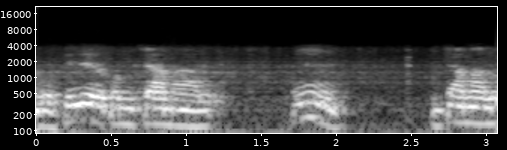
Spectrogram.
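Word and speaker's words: ح: তারপরে হা, এটা গলা থেকে নরম হ বের হবে, একটু ফ্যাস ফ্যাসা শব্দ দিয়ে আমাদেরকে কি করতে হবে? এই হাটা উচ্চারণ করতে হবে। গলা থেকে নরম, একদম নরম করে আমরা হা উচ্চারণ করবো, হা।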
